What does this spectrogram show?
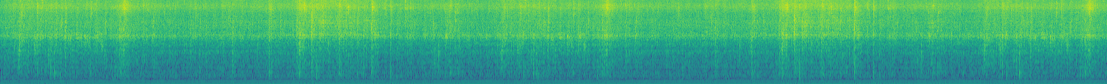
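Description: Food sizzling and frying in a hot pan: a steady hiss with scattered crackles and pops.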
